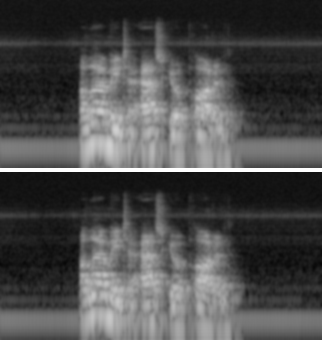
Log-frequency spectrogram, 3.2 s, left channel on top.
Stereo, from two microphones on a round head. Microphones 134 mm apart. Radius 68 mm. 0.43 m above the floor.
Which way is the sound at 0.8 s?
25° left (ahead or behind).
